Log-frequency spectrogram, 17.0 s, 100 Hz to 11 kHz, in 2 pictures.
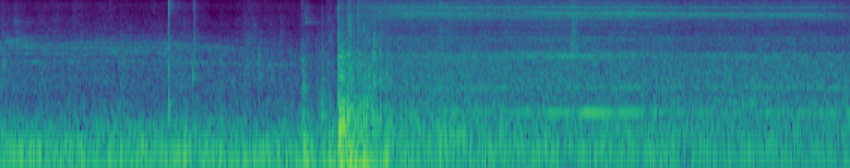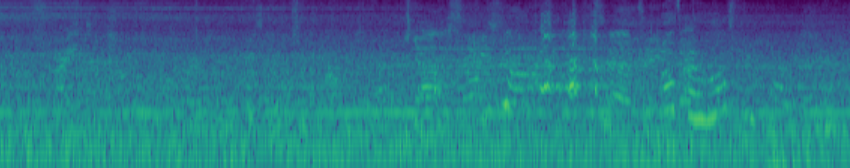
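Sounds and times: train interior rumble: 0:00.0 - 0:17.0
sliding door opening: 0:03.0 - 0:04.9.

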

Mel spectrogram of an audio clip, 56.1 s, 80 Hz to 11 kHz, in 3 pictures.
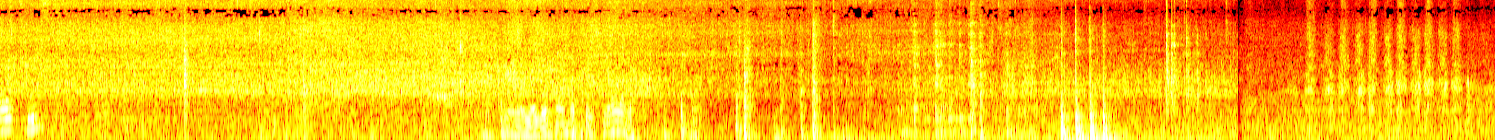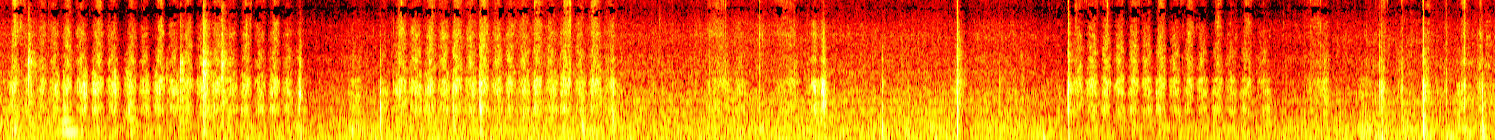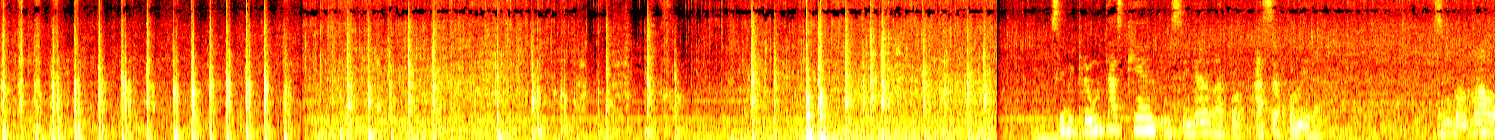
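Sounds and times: food sizzling in a pan: 0:00.0 - 0:35.9, 0:41.1 - 0:56.0
spatula stirring: 0:16.3 - 0:22.5, 0:23.1 - 0:26.5, 0:32.0 - 0:35.4
knife chopping on cutting board: 0:32.0 - 0:34.5, 0:35.1 - 0:41.1.

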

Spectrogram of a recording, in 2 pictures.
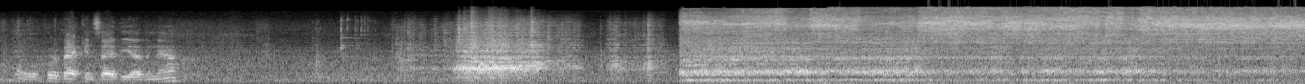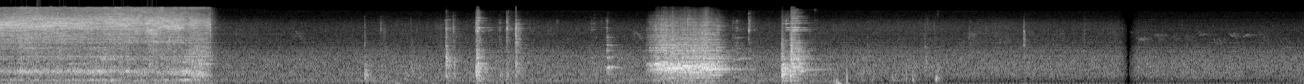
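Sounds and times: gas torch hissing: 0:06.8 - 0:15.3.

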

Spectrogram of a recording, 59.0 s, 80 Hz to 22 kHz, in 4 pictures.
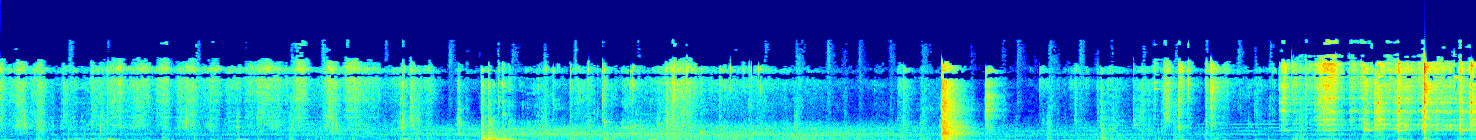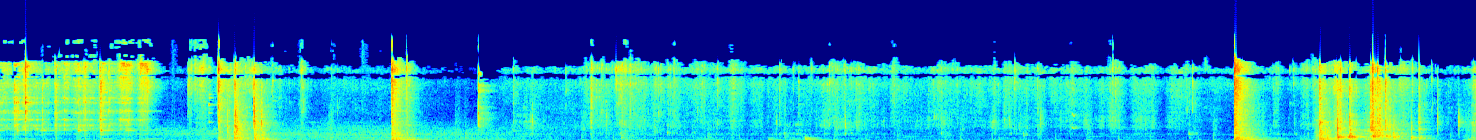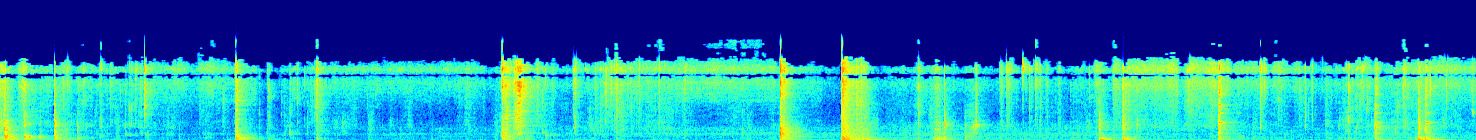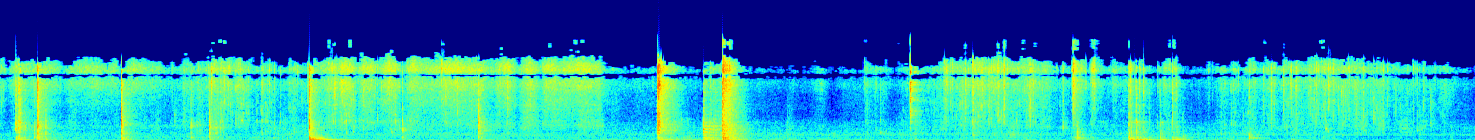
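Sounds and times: dishes clinking in metal sink: 0:12.8 - 0:17.6, 0:27.2 - 0:30.4, 0:41.6 - 0:42.1, 0:43.0 - 0:44.8.

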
